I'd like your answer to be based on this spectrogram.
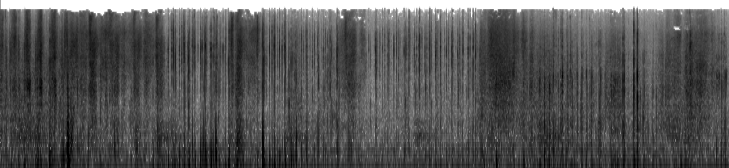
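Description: Long painted nails and fingertips scratch and rub the soft, hollow sleeve of a maroon leather blazer held close, producing dense, bright crackling and crinkling scrapes. The strokes come in fast, irregular bursts at a quiet level, with a faint low hum underneath.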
